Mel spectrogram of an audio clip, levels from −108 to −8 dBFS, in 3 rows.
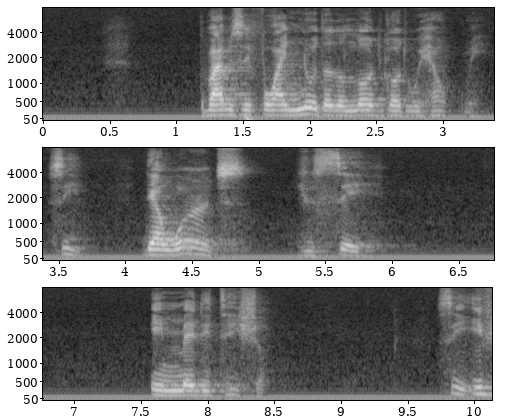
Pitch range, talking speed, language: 100-130 Hz, 135 wpm, English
